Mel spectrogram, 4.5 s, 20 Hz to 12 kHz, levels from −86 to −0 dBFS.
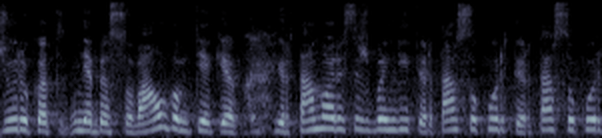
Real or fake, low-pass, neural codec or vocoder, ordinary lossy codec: real; 10.8 kHz; none; Opus, 32 kbps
